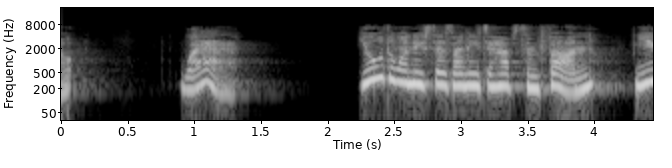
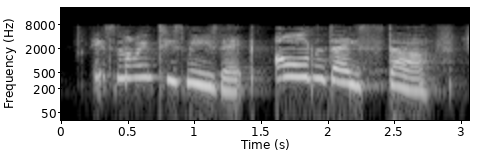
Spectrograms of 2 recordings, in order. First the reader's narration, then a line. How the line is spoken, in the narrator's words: she said cheerfully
